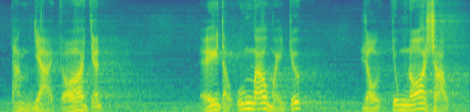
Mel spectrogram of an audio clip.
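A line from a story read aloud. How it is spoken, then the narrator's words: Demon's roar. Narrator (Vietnamese): Con quỷ gầm lên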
